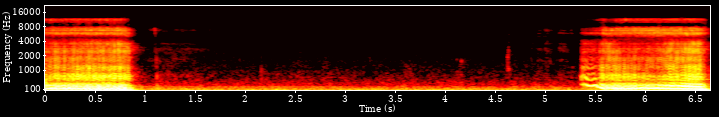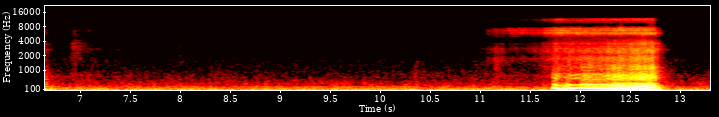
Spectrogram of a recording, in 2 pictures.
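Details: Boxer dog snoring loudly while asleep: three loud, low rattling snores about six seconds apart, around 10 a minute, with quiet breathing between; the dog stretches between bouts of snoring.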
